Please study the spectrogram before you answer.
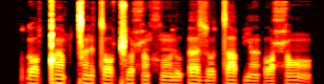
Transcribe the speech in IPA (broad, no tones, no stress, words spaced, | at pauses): ɗɔ ǃãpǀɐ̃ɾə tɔǁuħõ xõɾu ʔɐzo tapjɐ̃ʔɔ ħɔ̃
